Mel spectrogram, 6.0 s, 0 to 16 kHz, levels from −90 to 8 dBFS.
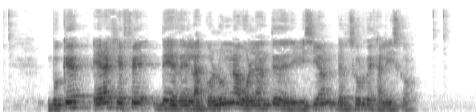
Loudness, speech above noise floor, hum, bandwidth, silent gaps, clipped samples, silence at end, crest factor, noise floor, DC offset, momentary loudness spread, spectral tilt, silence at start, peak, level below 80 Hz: -20 LUFS; 39 dB; none; 11.5 kHz; none; under 0.1%; 0.8 s; 16 dB; -58 dBFS; under 0.1%; 7 LU; -7 dB/octave; 0.6 s; -4 dBFS; -58 dBFS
